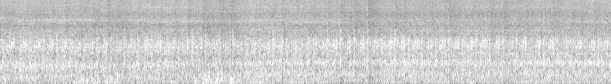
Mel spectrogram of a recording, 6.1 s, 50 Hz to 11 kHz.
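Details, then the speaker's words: 2000 Jeep Cherokee XJ six-cylinder at idle: harsh fast top-end ticking, about four a second, diesel-like clatter, worsening over time; owner suspects a sticking lifter, plans lifter replacement. "I guess I will show you guys what the lifter tick sounds like these things sort of sound like diesels it's pretty horrible sounding but it's not the end of the world for these [Music] motors"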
